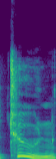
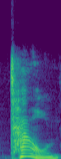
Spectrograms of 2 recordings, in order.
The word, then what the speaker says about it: Toon: The main reason for Newcastle being referred to as the Toon comes down to the Geordie pronunciation, and it is pronunciation, not pronunciation, by the way. Town.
